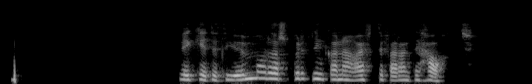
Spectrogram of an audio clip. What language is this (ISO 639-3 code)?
isl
